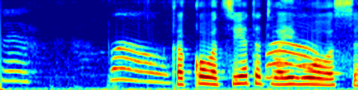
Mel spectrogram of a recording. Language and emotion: Russian, neutral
